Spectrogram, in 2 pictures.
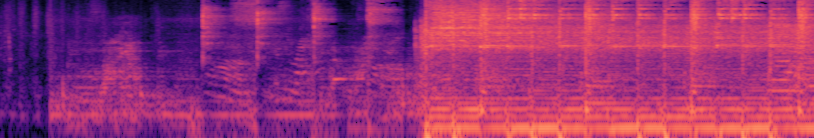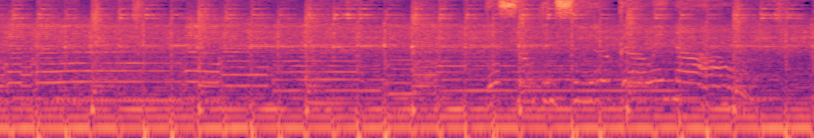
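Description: A rock song opens with a sparse, choppy intro, then the full band crashes in after a few seconds, loud and dense, with driving drums and distorted guitars keeping a steady beat.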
